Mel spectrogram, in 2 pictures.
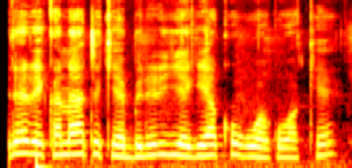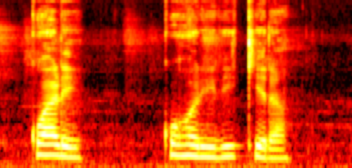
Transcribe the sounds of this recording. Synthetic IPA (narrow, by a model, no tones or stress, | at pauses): eɾaɾekanatekeabeɾeɾiaɣeakoɣwaɣwakɛ | kwaɾe | koɦɔɾiɾikeɾa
